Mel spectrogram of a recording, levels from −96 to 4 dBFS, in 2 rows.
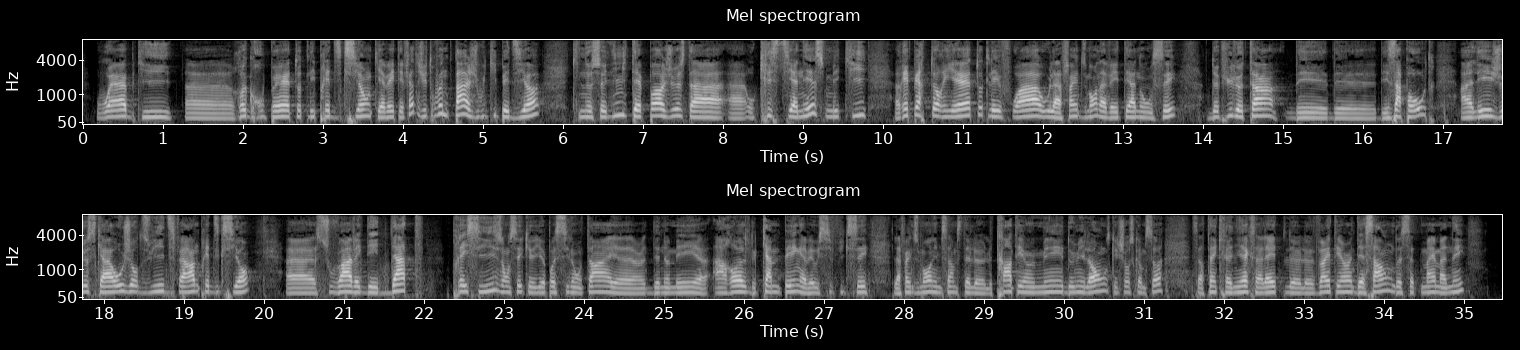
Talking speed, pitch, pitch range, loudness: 175 wpm, 170 Hz, 150-180 Hz, -25 LUFS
